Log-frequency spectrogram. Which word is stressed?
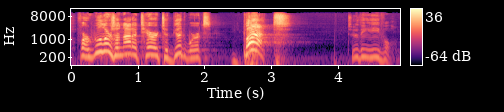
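but. The word but is strongly stressed.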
